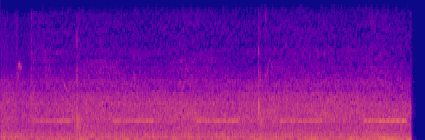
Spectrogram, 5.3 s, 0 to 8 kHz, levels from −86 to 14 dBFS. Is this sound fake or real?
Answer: fake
